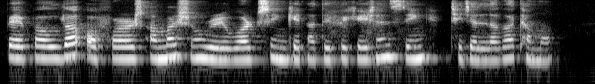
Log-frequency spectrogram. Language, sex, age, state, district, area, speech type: Manipuri, female, 18-30, Manipur, Bishnupur, rural, read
